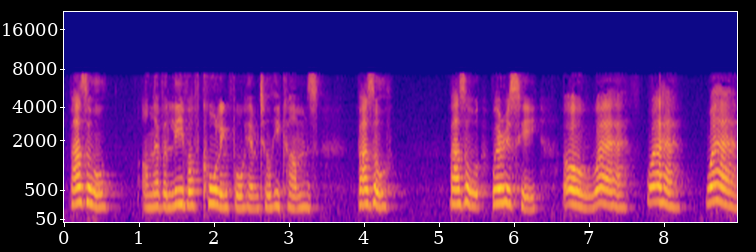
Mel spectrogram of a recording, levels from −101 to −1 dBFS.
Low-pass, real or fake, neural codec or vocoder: 7.2 kHz; real; none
